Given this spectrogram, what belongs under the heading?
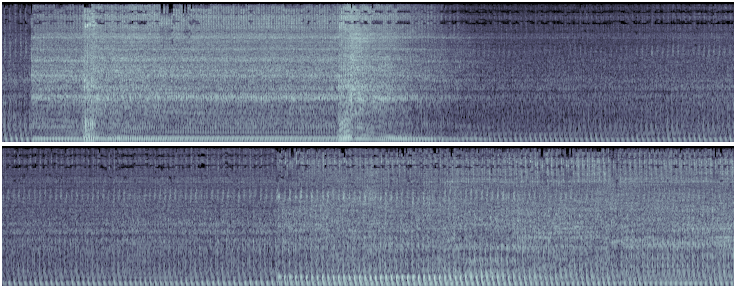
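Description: A rare Honda dirt bike with an oil-packed, smoking exhaust and a leaking O-ring runs and idles steadily close by, with two sharp blips early on and a slight rise in engine tone near the end.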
